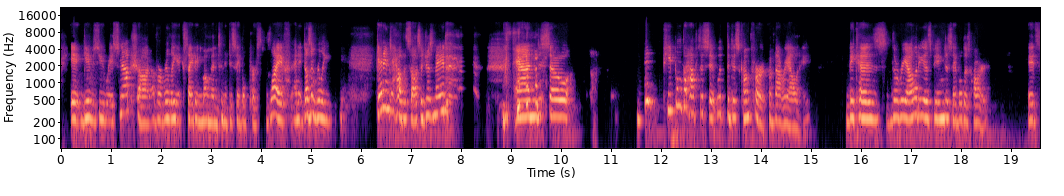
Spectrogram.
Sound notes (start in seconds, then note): 8.8 chuckles; 8.8 laughs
